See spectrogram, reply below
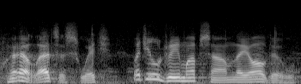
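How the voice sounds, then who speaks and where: An actor playing a brisk, genial military sergeant, chatty and matter-of-fact, in 1940s radio drama style. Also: male voice, medium pitch, wildly swooping pitch. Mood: businesslike. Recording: muffled 1940s radio broadcast.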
